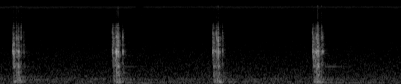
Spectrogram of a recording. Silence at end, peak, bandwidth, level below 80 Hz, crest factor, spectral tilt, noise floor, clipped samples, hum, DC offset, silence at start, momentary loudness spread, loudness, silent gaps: 0 s; -10 dBFS; 17 kHz; -64 dBFS; 30 dB; -2.5 dB/octave; -55 dBFS; under 0.1%; none; under 0.1%; 0 s; 22 LU; -35 LUFS; none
